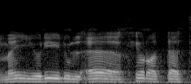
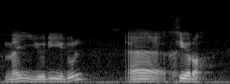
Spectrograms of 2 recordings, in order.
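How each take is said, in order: First: The last word ends with a t sound. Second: The last word ends with an h sound. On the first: The reading continues without stopping. "Kalau sambung terus je" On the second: The reading stops on this word. "kalau kita berhenti pada ta yang bulat ni, bunyi seperti huruf ha"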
